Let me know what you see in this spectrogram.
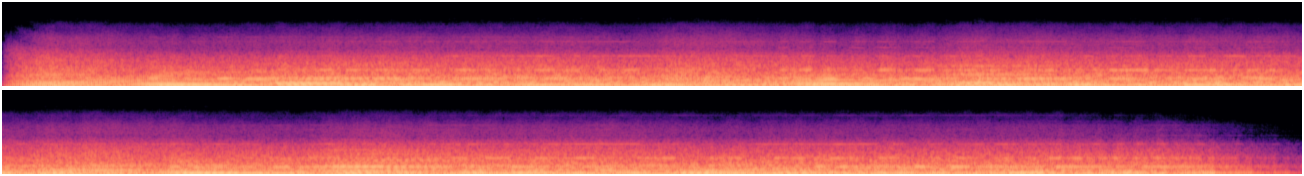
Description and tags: space energy generator
generating energy with alien technology
energy, space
